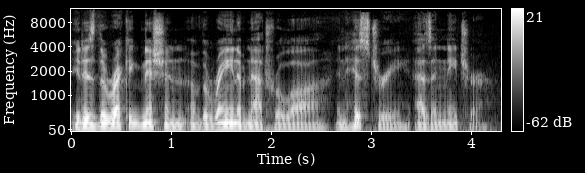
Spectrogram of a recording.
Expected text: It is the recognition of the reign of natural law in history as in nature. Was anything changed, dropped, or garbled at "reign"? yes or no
no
